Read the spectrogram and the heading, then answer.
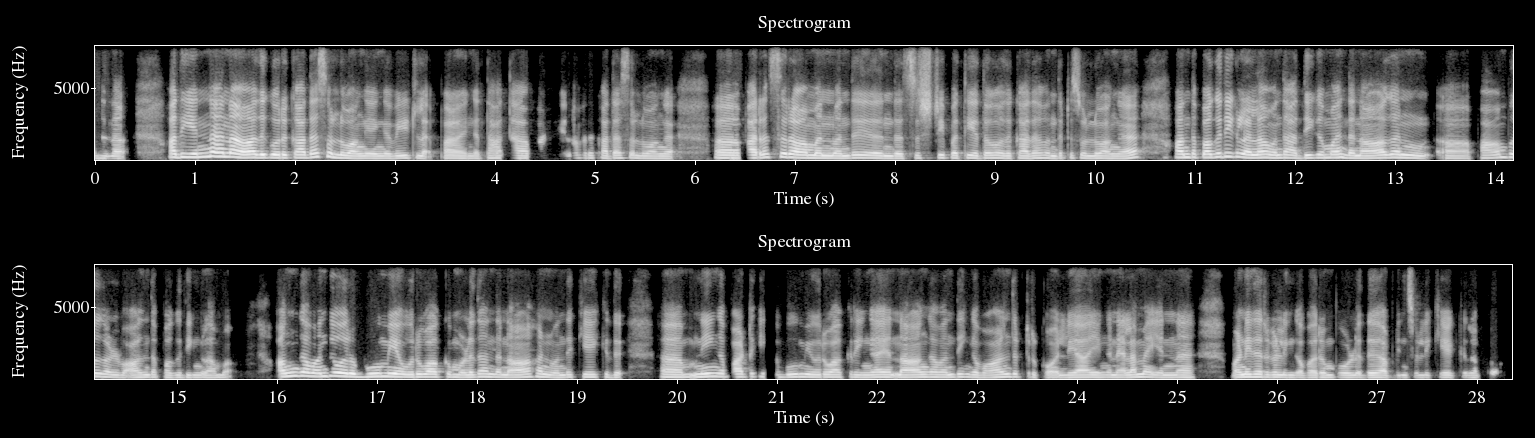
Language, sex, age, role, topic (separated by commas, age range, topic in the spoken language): Tamil, female, 35-39, guest, உலகம் எவ்வளவு மாறினாலும் நாம் தொடர்ந்து கடைப்பிடிக்க வேண்டிய குடும்பப் பழக்கம் எது?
